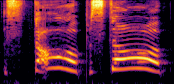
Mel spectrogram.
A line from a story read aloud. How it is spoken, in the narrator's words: The little woman screamed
